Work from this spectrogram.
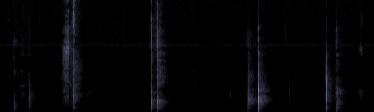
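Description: A rainbow heart-shaped silicone pop-it fidget toy is held up while its bubbles are pressed and popped with fingertips. The result is short, dry, quiet pops, mostly in quick pairs, with a bright snappy attack, a mid-pitched body and almost no ring.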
